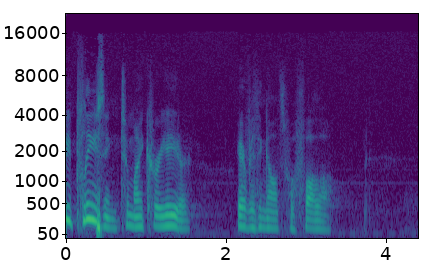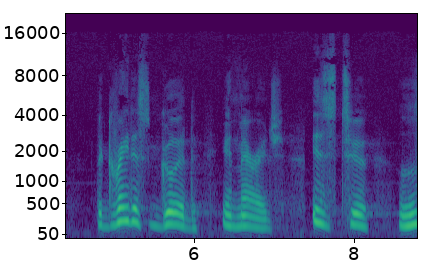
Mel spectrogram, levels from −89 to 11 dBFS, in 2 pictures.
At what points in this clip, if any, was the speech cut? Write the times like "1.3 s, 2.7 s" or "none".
2.1 s, 7.4 s

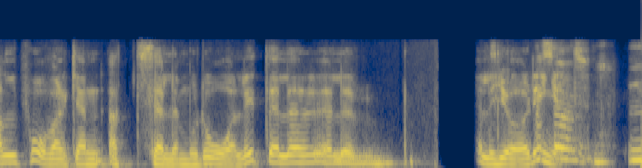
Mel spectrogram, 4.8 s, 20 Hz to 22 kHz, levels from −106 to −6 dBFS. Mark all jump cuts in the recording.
none

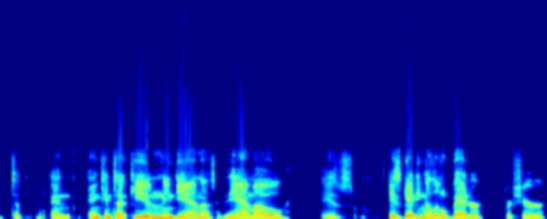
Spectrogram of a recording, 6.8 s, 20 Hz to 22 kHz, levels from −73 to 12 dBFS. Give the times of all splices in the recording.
2.7 s

